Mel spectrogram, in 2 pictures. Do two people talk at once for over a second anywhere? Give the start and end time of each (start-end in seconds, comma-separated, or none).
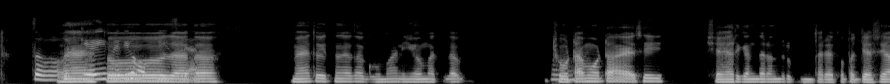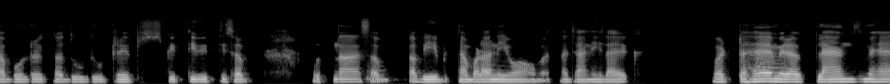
0.6-2.0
